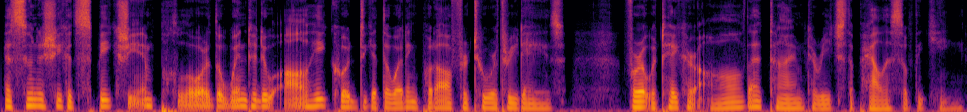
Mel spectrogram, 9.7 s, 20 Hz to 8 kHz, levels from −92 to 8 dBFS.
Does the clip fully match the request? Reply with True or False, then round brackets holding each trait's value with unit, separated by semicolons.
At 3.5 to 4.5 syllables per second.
False (5.1 syllables/s)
